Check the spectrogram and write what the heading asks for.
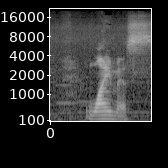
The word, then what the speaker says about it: YMWS: Wymus. That's how you pronounce that.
